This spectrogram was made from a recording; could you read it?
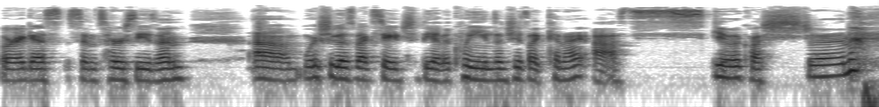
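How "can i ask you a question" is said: bad, slow Valley Girl drawl in a man's voice. Retelling a queen's backstage question to the other queens, in a horrible Valley Girl voice. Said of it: "this horrible Valley Girl voice".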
